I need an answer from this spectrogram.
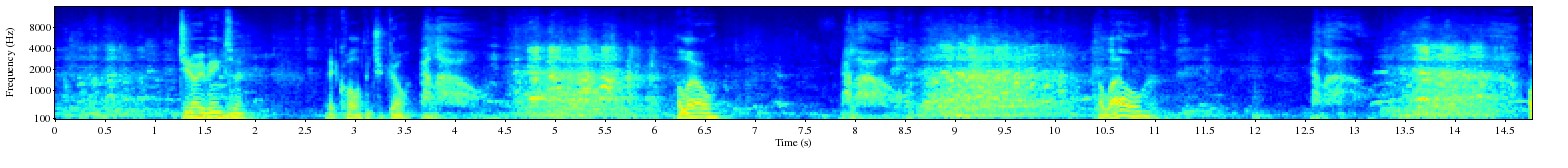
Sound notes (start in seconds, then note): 0.0 audience laughs; 3.6 whispering; 4.3 audience laughs; 7.9 whispering; 11.1 audience laughs; 12.3 whispering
